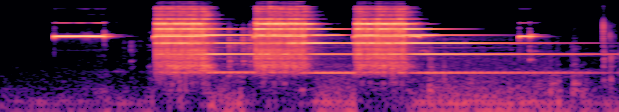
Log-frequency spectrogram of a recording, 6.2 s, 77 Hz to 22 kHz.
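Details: Simplex 4005 fire alarm panel under test: one short high tone, then three steady one-second shrill horn blasts about a second apart; sounders working normally.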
